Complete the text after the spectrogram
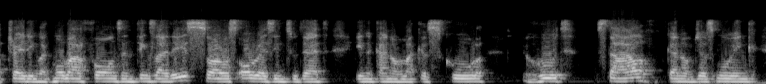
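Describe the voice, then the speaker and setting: A man from Slovakia with a Slovak accent, answering interview questions in a halting way with many pauses and restarts. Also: mid-range voice, poor audio. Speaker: podcast guest, founder.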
